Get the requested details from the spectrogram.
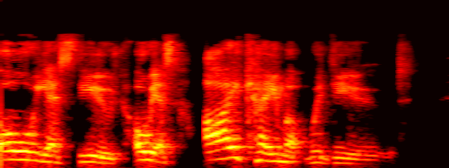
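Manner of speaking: proud, smug, self-satisfied tone. Retelling a TV interview moment: imitating Russell T Davies claiming credit. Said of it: "it was the way he said it".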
